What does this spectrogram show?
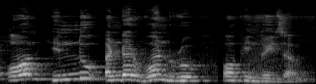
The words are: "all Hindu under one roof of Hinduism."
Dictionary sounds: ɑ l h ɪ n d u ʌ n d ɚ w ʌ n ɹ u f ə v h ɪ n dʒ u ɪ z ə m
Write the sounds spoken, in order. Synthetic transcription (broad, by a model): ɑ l h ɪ n d u ʌ n d ɚ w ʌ n ɹ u ə f h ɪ n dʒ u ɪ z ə m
